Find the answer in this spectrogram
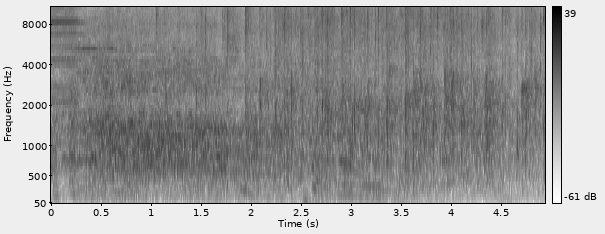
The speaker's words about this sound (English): You see what happens. You get the audience with you and they want you to continue and they clap.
